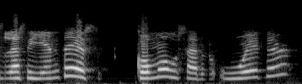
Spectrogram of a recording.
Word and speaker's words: whether: Weather, también antes de nada hay que tener cuidado con el spelling, con la forma de escribirlo, porque hay muchas veces suena igual que weather de tiempo, pero significa sí, o sea, un sí no afirmativo. Mm. Se escribe W-H-E-T-H-E-R, mm, weather. weather.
